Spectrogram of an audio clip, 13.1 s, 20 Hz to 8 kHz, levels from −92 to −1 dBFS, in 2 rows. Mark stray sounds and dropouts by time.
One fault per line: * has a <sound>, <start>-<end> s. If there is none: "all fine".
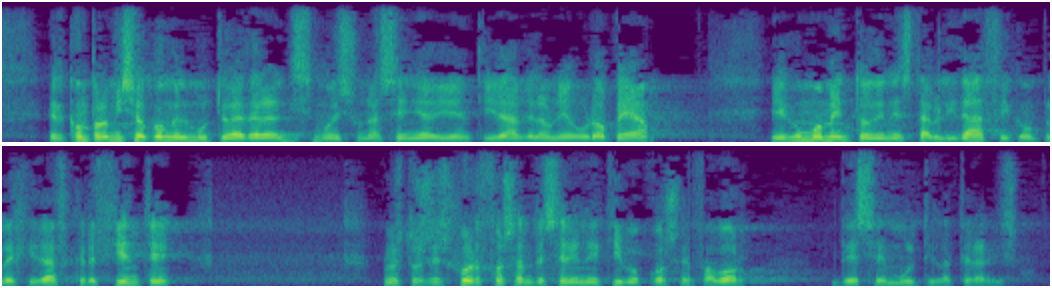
all fine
